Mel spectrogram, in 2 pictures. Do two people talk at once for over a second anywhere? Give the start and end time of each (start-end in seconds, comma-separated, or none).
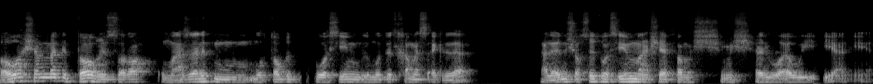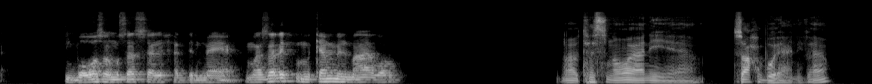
none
